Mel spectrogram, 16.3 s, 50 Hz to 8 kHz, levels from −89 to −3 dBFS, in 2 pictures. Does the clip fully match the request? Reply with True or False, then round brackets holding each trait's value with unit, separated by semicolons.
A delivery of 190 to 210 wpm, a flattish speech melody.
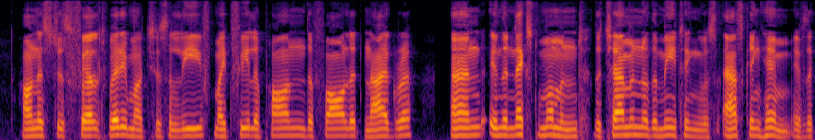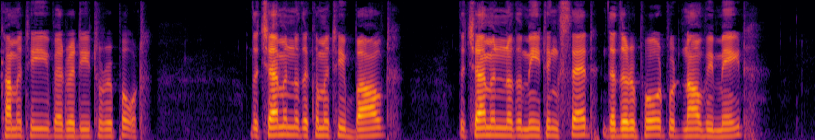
True (195 wpm; 1.9 semitones)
